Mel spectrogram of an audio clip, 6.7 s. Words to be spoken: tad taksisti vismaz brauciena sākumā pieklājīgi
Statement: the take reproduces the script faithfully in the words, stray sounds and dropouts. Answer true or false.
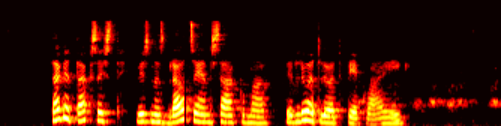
false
